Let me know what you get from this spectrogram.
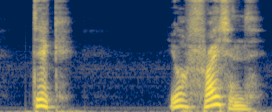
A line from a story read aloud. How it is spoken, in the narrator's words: said quietly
